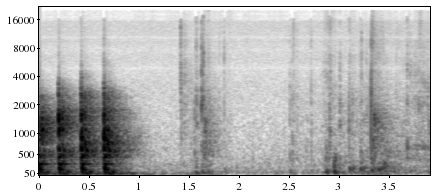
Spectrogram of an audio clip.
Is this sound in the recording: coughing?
no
